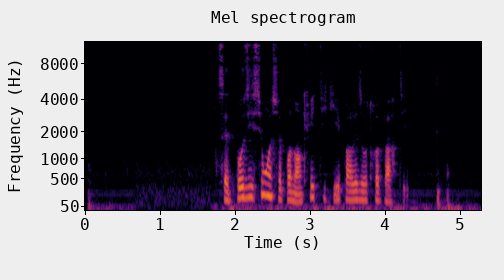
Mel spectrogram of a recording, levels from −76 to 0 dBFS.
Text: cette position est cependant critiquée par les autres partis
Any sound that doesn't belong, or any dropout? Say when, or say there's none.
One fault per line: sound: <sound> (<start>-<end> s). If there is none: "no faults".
no faults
